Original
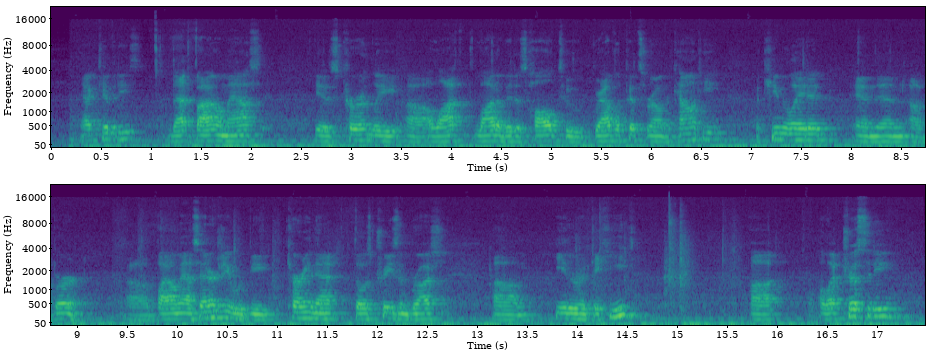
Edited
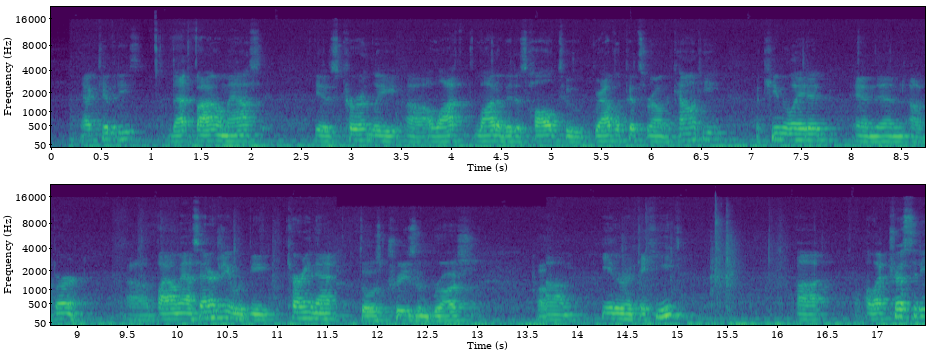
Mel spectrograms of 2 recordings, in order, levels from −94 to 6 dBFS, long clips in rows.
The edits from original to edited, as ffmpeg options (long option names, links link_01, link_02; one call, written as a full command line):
ffmpeg -i in.wav -filter_complex "[0:a]asplit=3[link_01][link_02][link_03];[link_01]atrim=end=11.604[link_04];[link_02]atrim=start=11.6:end=13.24,asetpts=PTS-STARTPTS,asetrate=34398,aresample=44100,atrim=end_sample=92723,asetpts=PTS-STARTPTS[link_05];[link_03]atrim=start=13.236[link_06];[link_04][link_05]acrossfade=duration=0.004:curve1=hsin:curve2=hsin[link_07];[link_07][link_06]acrossfade=duration=0.004:curve1=hsin:curve2=hsin" out.wav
